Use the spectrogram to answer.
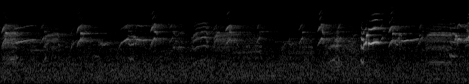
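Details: Feeding Rainbow lorikeets (Trichoglossus moluccanus) on tree violet berries, Melbourne, Victoria, January; strident, buzzy screeching notes in rapid sequences, with one louder sharp shriek near the end, over faint background hiss.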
